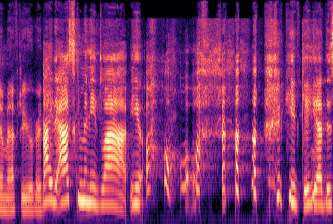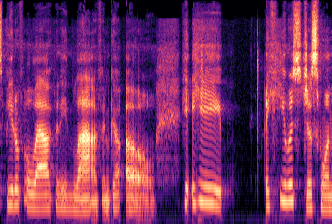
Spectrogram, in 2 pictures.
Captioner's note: laugh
